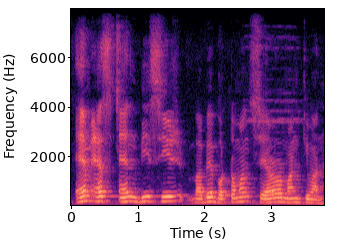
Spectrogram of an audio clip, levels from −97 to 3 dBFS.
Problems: none marked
